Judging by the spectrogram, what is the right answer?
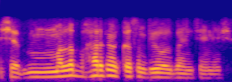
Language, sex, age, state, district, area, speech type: Kashmiri, male, 18-30, Jammu and Kashmir, Bandipora, rural, conversation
